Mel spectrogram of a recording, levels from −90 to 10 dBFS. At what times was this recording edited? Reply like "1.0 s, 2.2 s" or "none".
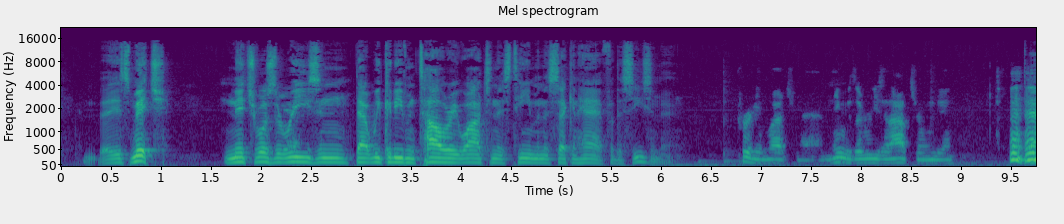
2.9 s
